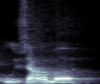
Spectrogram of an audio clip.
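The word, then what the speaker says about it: Ujamaa: Each day you have a specific principle and those are called the indubu saba the seven principles and ujama.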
